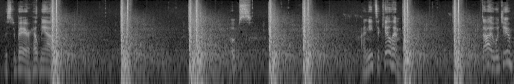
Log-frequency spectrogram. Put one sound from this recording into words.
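A rifle fires loud shots that echo and fade.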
